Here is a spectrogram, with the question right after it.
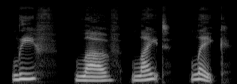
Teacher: Pay attention to how the light L sounds. It's clear and bright.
